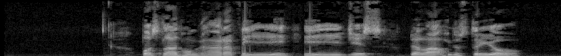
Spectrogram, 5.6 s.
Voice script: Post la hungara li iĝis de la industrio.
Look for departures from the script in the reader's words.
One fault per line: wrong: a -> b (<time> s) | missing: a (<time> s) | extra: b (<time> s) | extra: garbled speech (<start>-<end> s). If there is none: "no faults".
no faults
